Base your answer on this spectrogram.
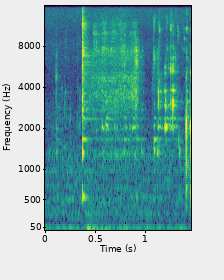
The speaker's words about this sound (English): Did I get a sip of water?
